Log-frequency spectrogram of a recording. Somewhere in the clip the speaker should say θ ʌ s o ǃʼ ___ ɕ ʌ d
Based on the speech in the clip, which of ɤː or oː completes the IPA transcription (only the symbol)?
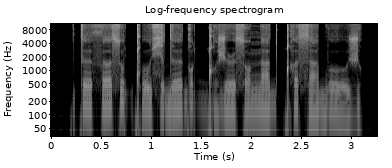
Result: oː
